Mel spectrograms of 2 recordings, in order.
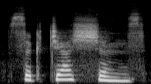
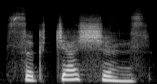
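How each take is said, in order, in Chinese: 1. 第一个 g 发硬 g 音。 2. 第一个 g 发硬 g 音。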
